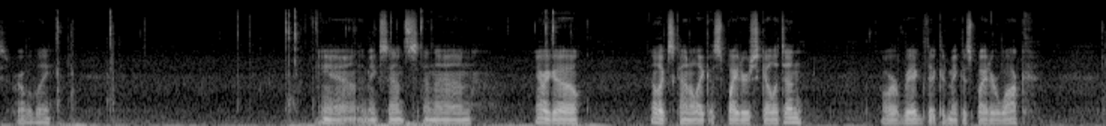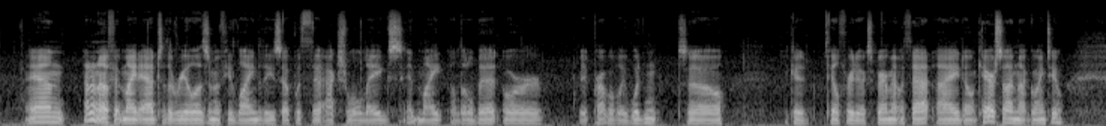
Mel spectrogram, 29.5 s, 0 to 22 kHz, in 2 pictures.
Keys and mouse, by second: 1.4 click, 3.8 right click, 4.1 middle click, 5.4 g, 7.8-14.7 middle drag, 16.1 middle click, 17.0 middle click, 19.5-27.9 middle drag, 28.0-29.4 middle drag.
